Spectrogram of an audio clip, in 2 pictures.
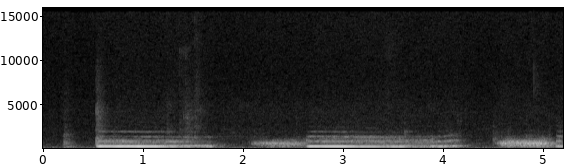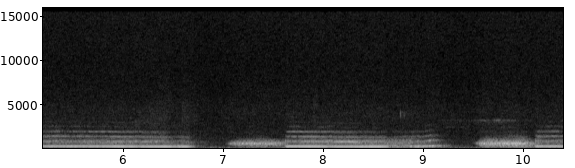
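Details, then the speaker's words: Abnormal lung sound: musical, high-pitched whistling repeating with each breath, a wheeze from narrowed airways. "مع صوت الويزنج ساوند، يبقى أول حاجة هنسمعها الويزنج ساوند."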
